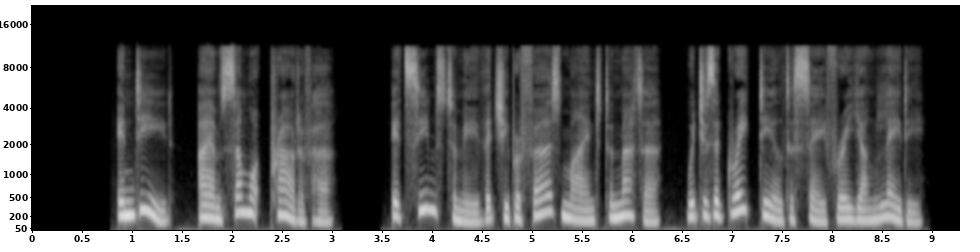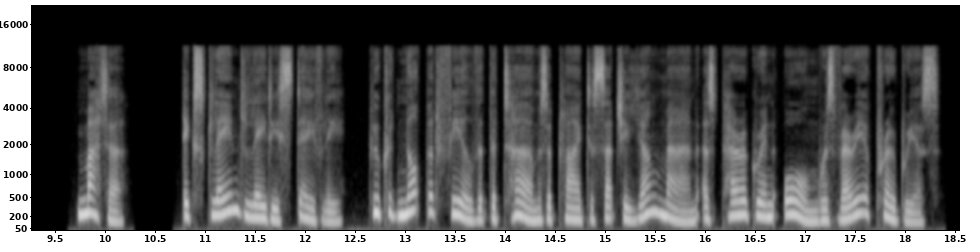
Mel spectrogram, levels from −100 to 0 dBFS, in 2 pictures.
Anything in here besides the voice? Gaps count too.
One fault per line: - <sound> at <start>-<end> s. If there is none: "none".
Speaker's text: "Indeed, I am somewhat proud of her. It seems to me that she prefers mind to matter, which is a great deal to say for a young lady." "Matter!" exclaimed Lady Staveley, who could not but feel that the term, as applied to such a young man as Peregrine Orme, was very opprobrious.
none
